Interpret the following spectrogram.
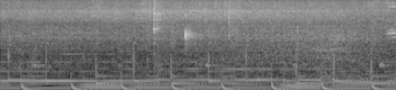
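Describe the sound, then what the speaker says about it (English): Bhaturas deep-fry in hot oil in a home kitchen, giving a steady, close, dense sizzle. Loud, rhythmic background music plays over the frying throughout. "So now my mom is going to fry the bhaturas."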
